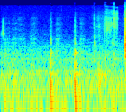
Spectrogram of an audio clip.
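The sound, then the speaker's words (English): Pencil writing on paper: a few short, dry scratching strokes with brief pauses between them over a low, steady background, with no talk. “So, good thing I'm writing in pencil.”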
